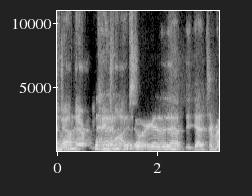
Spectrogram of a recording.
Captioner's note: laughs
